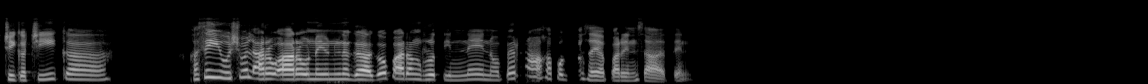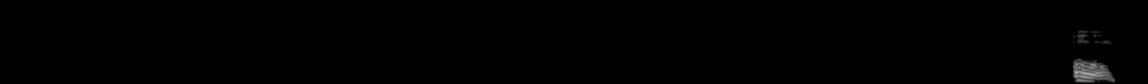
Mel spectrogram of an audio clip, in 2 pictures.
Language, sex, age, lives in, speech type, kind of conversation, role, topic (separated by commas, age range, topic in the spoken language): Filipino, female, 20-24, Philippines, conversation, unstructured, none, Ano ang mga simpleng bagay na nagpapasaya sa iyo sa opisina?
